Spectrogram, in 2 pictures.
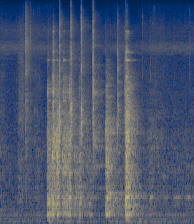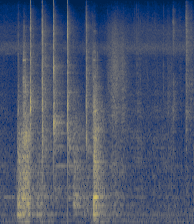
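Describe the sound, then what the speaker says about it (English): Metal cuttings from hand-threading pipe fall into a pan below, producing clusters of sharp, bright metallic clinks and taps in irregular bursts, some in quick succession, amid ratcheting work sounds. "you can hear pieces where it's cutting, hitting the pan down below every so often"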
